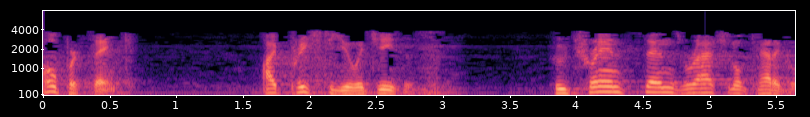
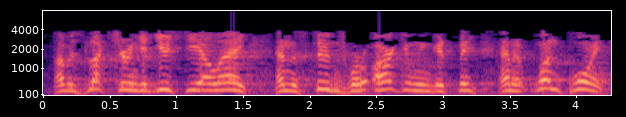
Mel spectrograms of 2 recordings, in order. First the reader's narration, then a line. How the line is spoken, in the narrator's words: I yelled at them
